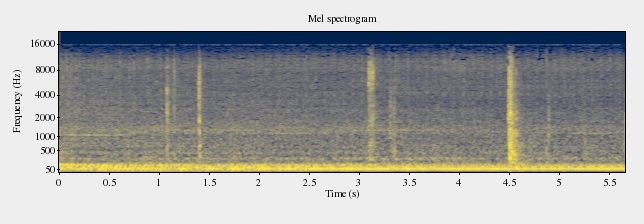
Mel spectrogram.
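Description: Porsche 911's engine idling with a steady low rumble, with a few light clicks and one sharp knock about four and a half seconds in as the car door is shut.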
